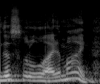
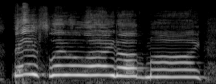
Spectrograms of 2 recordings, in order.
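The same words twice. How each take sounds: First: Said in the usual way. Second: Loud, slow high-pitched singing. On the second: Acted. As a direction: sing out like a squeaky candle choir. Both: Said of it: "all the candles start singing".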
